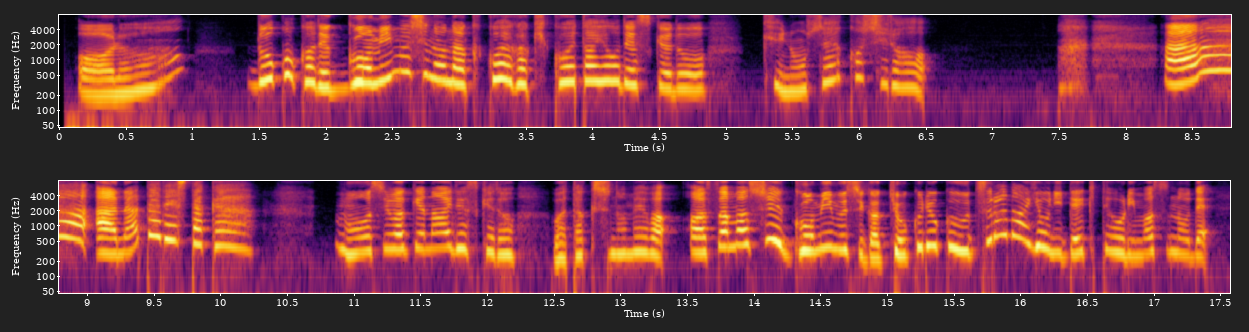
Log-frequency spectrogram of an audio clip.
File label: woman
